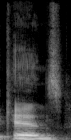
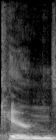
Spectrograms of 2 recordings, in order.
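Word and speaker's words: Cairns: from Sydney up to Cannes as the locals call it not carotenes as it looks like on the map for us Canadians that's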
